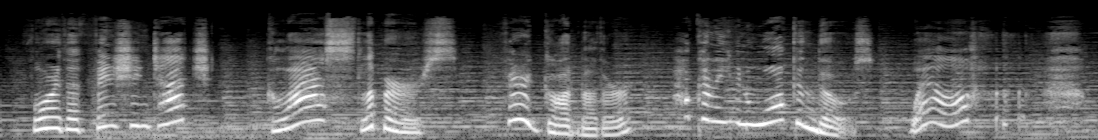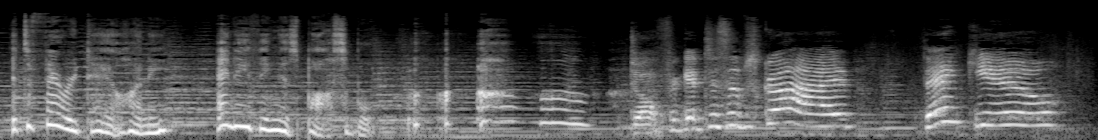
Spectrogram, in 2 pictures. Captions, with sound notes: For the finishing touch, glass slippers! Fairy Godmother? How can I even walk in those? Well... [giggle] It's a fairytale honey Anything is possible! [giggle giggle] Don't forget to subscribe! Thank you!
